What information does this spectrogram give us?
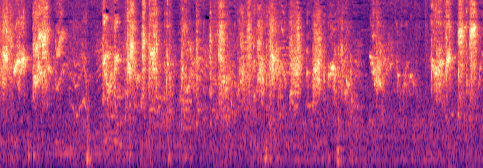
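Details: In an aviary, budgerigars let out harsh squawks among quick chirps and buzzy chatter, arriving in pulsing bursts roughly every half second.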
